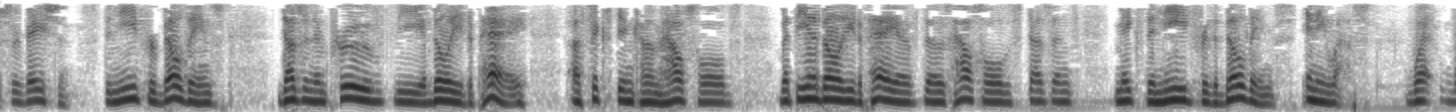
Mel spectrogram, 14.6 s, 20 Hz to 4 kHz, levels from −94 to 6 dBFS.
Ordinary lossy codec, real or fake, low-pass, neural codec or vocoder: MP3, 16 kbps; real; 3.6 kHz; none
